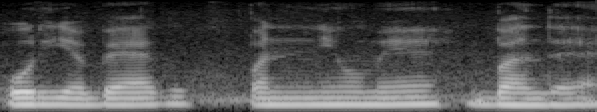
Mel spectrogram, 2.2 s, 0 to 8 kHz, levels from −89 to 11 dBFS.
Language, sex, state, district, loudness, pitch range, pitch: Hindi, male, Uttar Pradesh, Shamli, -17 LUFS, 130-135 Hz, 135 Hz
